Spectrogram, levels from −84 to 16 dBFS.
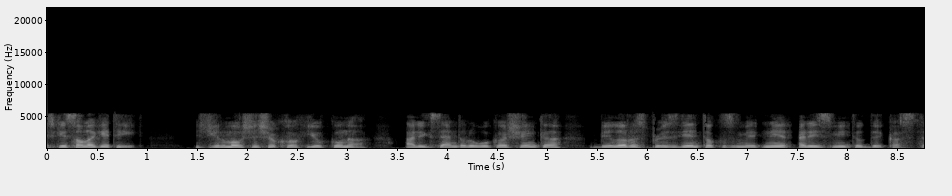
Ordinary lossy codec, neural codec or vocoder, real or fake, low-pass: AAC, 24 kbps; codec, 16 kHz in and 24 kHz out, 0.4 kbps, LongCat-Audio-Codec, two codebook decoder; fake; 5.4 kHz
